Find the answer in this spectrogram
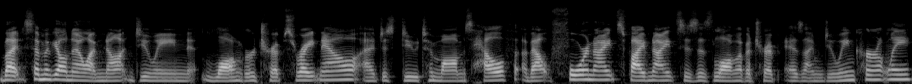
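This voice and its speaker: A woman talks at a moderate pace with a medium pitch and ordinary pitch variation. Her tone is relaxed, and the background is quiet. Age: 50s. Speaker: lifestyle YouTuber. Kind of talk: casual chat. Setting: at home decorating a tree. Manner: relaxed, chatty.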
